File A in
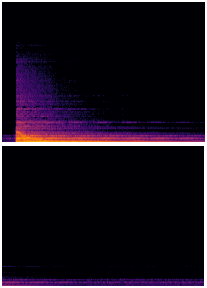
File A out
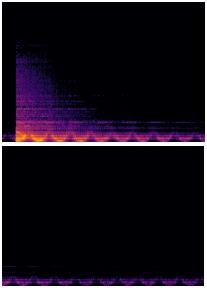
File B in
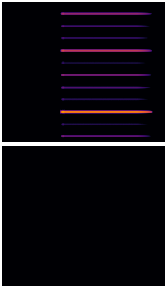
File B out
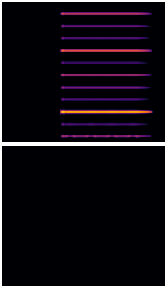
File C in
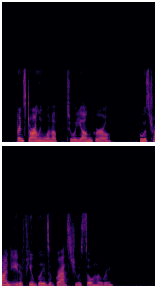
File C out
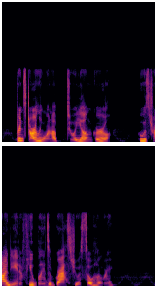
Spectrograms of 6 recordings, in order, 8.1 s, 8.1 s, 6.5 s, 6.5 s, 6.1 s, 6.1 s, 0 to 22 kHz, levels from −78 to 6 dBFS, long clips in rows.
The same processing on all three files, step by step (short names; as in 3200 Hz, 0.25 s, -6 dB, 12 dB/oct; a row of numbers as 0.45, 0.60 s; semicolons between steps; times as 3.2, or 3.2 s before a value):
transient shaper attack +1 dB, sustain -3 dB; LFO high-pass sine 2.4 Hz 260–1600 Hz; normalise peaks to -1.5 dBFS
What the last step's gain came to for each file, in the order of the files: -0.5, +7.5, +13.5 dB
